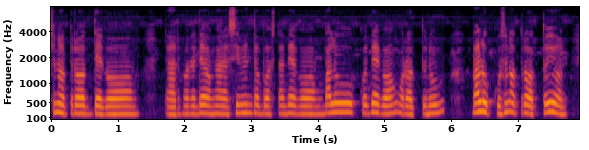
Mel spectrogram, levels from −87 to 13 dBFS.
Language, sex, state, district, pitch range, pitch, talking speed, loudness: Chakma, female, Tripura, Dhalai, 200-230 Hz, 210 Hz, 145 wpm, -19 LUFS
